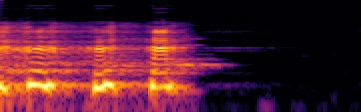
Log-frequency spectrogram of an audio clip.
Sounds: Laughter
